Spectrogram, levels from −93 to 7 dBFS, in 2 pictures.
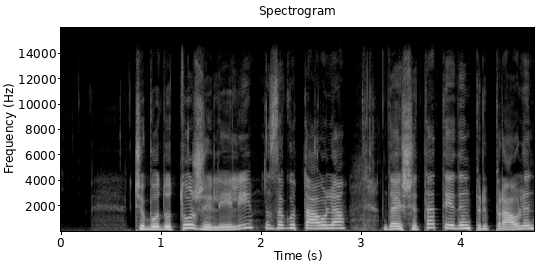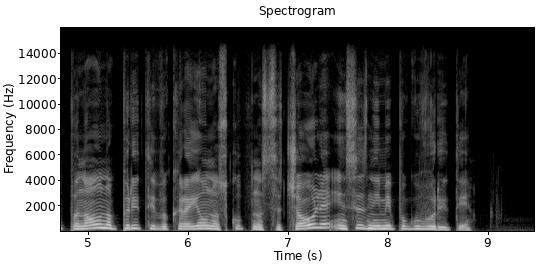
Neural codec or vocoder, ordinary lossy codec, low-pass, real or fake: none; none; 14.4 kHz; real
